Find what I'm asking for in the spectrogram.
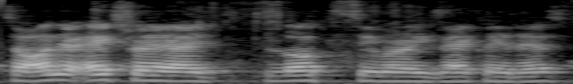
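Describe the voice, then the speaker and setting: A man who works as a doctor, from Iran, explains a treatment to a patient in a calm, reassuring way, full of fillers. His voice comes from across an echoey exam room. It sounds thin and phone-like, with faint hiss behind it. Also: mid-range voice, a little fast. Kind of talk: casual clinic consultation. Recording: distant echoey phone-like recording.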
